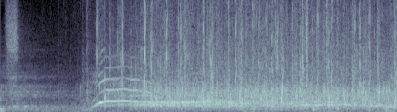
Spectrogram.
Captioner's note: cheers and applause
